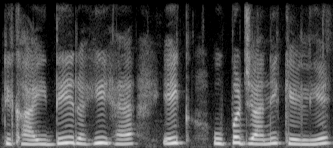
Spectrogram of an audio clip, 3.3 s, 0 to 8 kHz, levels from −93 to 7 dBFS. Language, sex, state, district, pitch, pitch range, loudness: Hindi, female, Himachal Pradesh, Shimla, 265 Hz, 245-285 Hz, -16 LUFS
